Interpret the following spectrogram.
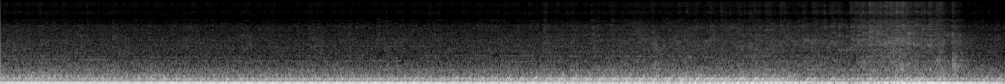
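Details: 1989 Ford F-150 XL, 5.0 V8, four-speed manual, revived after sitting parked with an intermittent running issue. A deep, loud, unmuffled rumble with a rough uneven pulse swells as it revs; running with near-open headers.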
